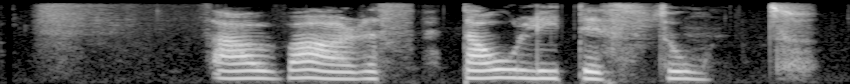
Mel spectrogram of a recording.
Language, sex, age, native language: Icelandic, male, 8, Icelandic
